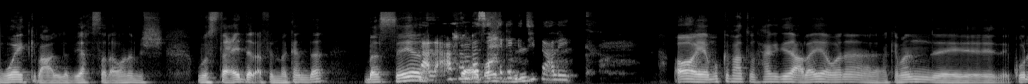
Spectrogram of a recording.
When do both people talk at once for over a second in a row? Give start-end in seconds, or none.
4.1-5.4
